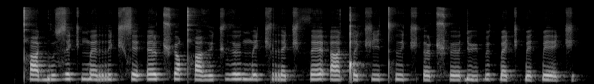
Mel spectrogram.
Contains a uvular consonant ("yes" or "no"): yes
